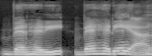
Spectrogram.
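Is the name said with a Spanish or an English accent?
Spanish. It is said with a Spanish pronunciation. "That's how you pronounce it in Spanish"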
